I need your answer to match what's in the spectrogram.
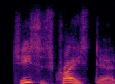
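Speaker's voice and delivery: sweet, loving little voice. Retelling what their young son said to them on the way to daycare: imitating a loving little voice. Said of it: "In this loving little voice".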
